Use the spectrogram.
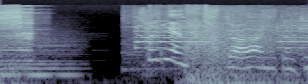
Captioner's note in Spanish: Suena el celular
